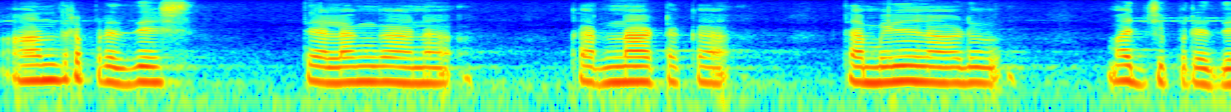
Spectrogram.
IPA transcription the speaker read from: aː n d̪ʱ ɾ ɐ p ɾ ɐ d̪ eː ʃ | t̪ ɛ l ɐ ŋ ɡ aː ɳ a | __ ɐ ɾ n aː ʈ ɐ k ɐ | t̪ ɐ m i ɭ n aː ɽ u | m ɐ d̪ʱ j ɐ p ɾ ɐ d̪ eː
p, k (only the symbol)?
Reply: k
